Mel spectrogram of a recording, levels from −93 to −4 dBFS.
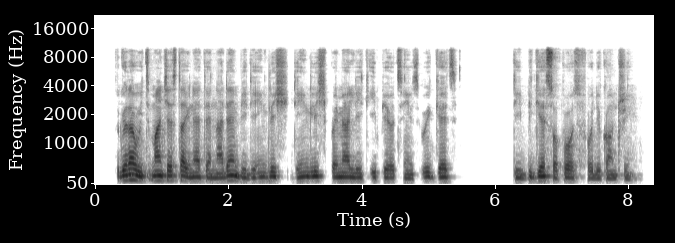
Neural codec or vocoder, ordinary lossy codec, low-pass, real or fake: none; none; 9.9 kHz; real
